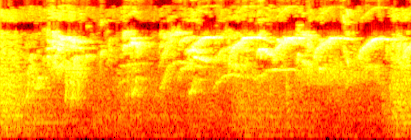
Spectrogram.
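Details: Canary song built from clear slurred whistles sweeping up and down, strung into quick repeated phrases with a few short trills, high and melodious.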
